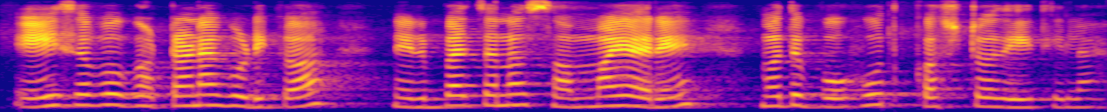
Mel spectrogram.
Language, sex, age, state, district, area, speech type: Odia, female, 18-30, Odisha, Dhenkanal, rural, spontaneous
